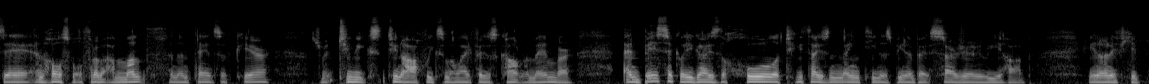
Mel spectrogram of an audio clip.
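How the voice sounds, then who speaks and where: A man's voice: lowish voice, no echo. A middle-aged man with a broad northeast Scottish accent, slightly toned down, giving a chatty, casual introduction as an author presenting his own videos. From northeast coast of Scotland. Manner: chatty, frequent 'you guys' and 'you know'. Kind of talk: casual spoken introduction to camera.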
